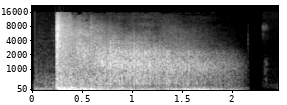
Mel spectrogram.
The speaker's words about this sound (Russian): И тут прозвучал второй выстрел.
